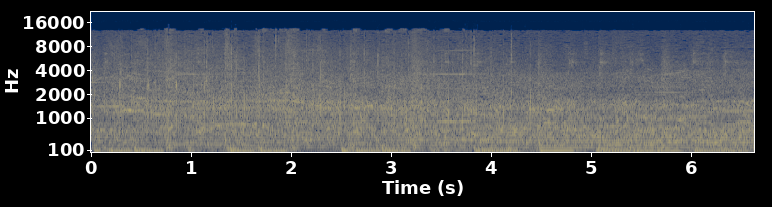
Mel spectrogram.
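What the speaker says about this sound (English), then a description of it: "give Bigshotcamp a big round of applause" Crowd applause for a boxer at a docks boxing event, broad sustained clapping across the whole stretch with a low rumbling voice or noise underneath.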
